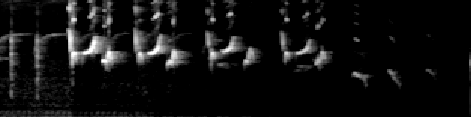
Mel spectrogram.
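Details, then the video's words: White-rumped shama lure song meant to provoke a reply: a string of clear whistled phrases, each a quick upslur and downslur, delivered in a steady rhythm and growing fainter toward the end, over a faint low hum. "pancingan MURAI BATU bikin EMOSI NYAUT"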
